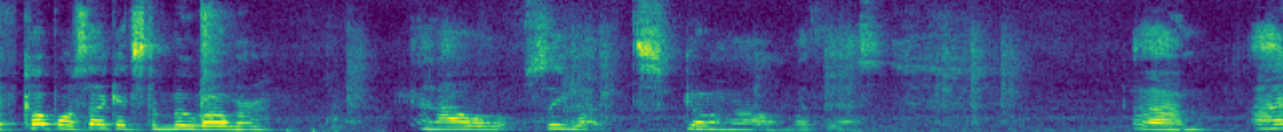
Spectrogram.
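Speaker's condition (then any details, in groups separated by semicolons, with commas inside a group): Cerebral palsy; spasticity, muscle stiffness, baclofen pump; baclofen pump eases stiffness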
